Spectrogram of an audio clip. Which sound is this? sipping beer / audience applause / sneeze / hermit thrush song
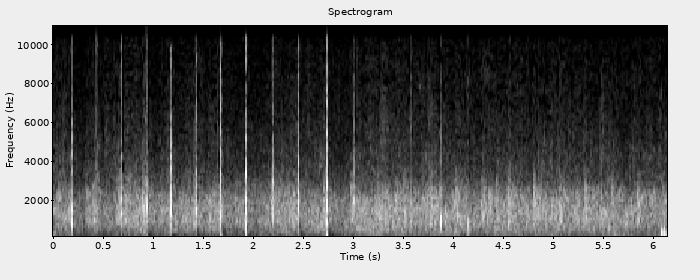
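audience applause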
